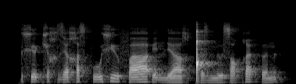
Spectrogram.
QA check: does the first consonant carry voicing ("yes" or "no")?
no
